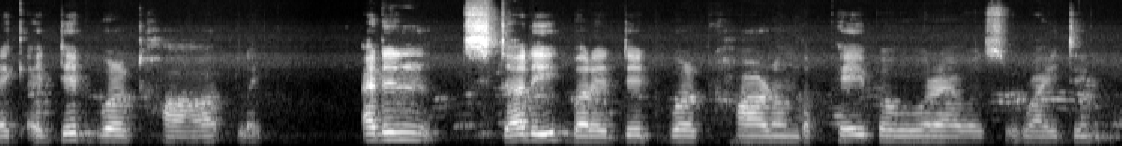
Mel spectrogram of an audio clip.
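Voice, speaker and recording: In a Bengali accent, the speaker talks at a very slow pace with monotone, flat intonation. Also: man, fairly high pitch for a man. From Bangladesh, Dhaka. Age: 20s. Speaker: streamer. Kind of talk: casual chat. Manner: halting.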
